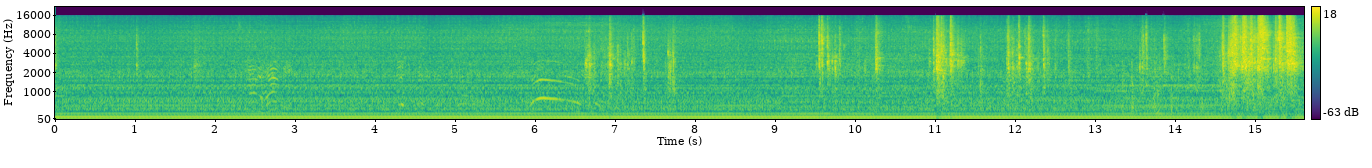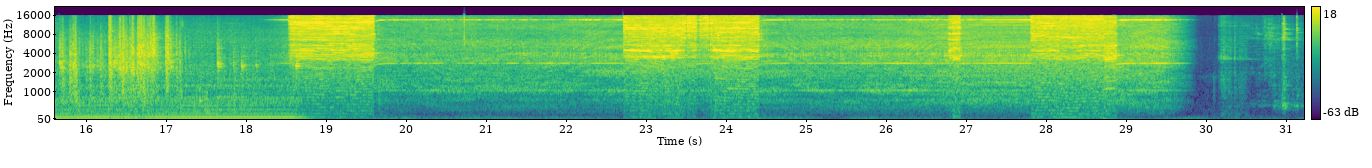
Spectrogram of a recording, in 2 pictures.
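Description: Vermeer S800TX mini skid steer's engine running steadily, with knocks and clanks of steel angle bars shifting against its forks. About two-thirds of the way in the engine sound stops, and several loud scraping bursts follow as long steel angle bars are dragged over the pile.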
